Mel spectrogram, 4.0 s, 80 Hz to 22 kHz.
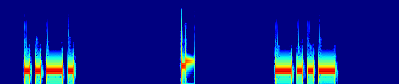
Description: Morse code, heard as a keyed tone, about 22 wpm, 700 Hz. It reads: F X
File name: Single-Letter-Number-22wpm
